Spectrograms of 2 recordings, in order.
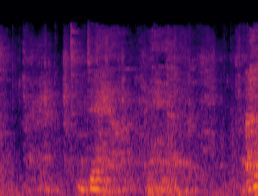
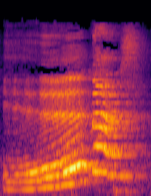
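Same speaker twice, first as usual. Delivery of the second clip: loud swooping squeal, drawn out; playful hype; 7 dB louder, much slower than usual. Real, not acted. Trainer cheering on the class mid-exercise, playful excitement. Hyping up the workout's benefit.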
